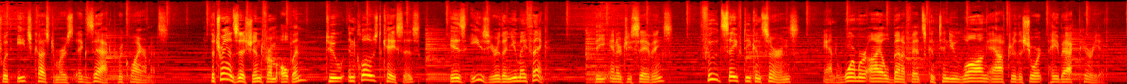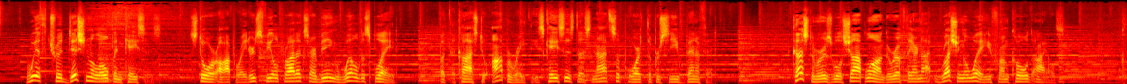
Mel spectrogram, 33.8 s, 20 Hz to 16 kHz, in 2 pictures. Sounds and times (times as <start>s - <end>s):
Speech: 0.0s - 2.6s, 3.2s - 8.2s, 8.9s - 16.6s, 17.3s - 22.9s, 23.5s - 27.7s, 28.8s - 32.9s
Music: 0.0s - 33.8s.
